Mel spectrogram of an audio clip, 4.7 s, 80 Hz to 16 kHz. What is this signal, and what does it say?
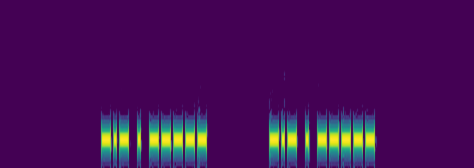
Morse code, heard as a keyed tone, about 40 wpm, 700 Hz. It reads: KE0 KE0
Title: USA Call Sign Prefixes - Repeated 2x - 40wpm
